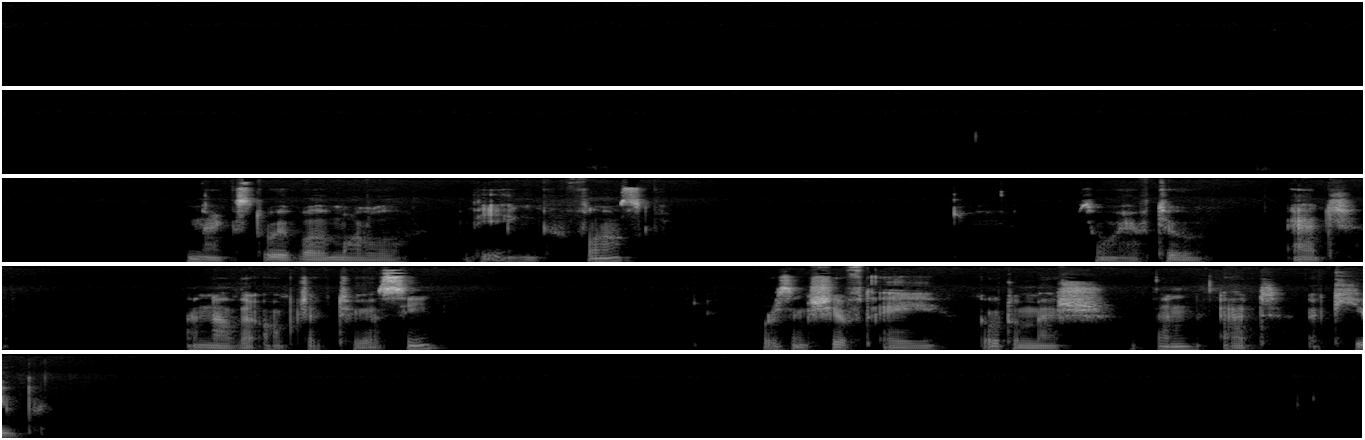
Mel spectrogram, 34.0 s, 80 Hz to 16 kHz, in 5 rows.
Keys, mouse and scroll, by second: 1.4 r, 6.4 g, 9.0 r, 12.3 r, 16.4-20.3 drag, 20.3 h, 21.1 shift+a, 24.8 g, 26.9-27.5 scroll down 2, 27.5-31.6 middle drag, 31.6 Tab, 32.2-33.5 middle drag, 33.5-34.0 drag.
